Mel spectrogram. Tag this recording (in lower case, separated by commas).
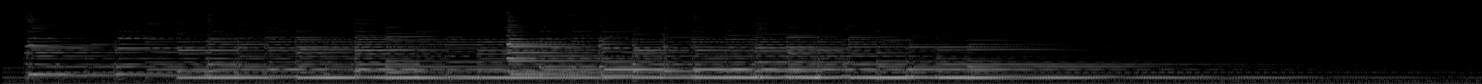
music, harp, musical instrument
